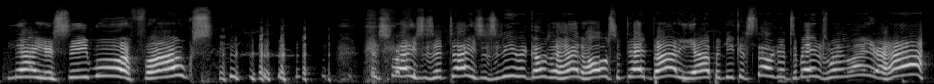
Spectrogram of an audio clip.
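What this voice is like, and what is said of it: Loud shouted pitchman voice. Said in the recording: “the perfect Billy Mays impression is just the entire waveform is just gonna be one solid block”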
